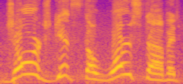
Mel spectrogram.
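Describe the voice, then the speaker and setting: A man's voice: very high-pitched, big pitch swings, takes it slowly, gravelly, a little mellow, slight background noise. A man calling a race as lead commentator, with folksy, announcer-like play-by-play.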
